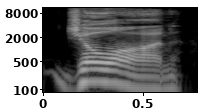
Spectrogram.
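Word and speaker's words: João: I went with the first guy, who I'm sorry Portuguese listeners, is Johan, maybe Joah. In Japanese is pronounced Joan.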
